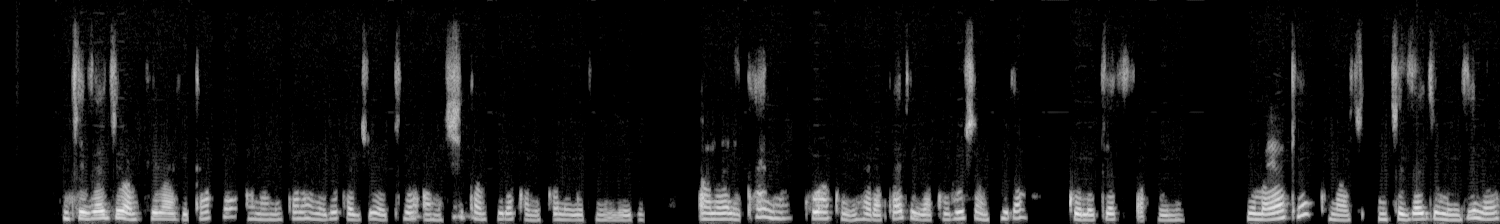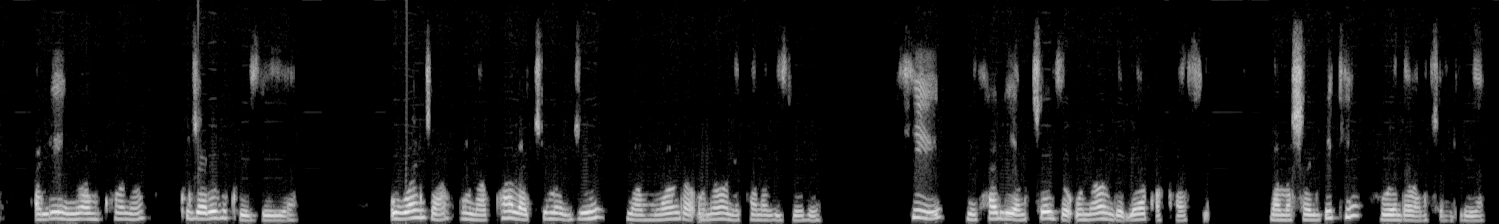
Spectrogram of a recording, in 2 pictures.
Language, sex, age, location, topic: Swahili, female, 25-35, Mombasa, government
